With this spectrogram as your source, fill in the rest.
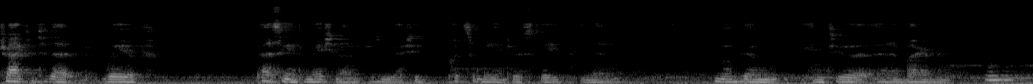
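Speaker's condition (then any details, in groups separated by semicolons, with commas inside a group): Parkinson's; voice weakened by Parkinson's, knee replaced after hardly walking, earlier taught from chair; teaches with lavalier microphone on belt, can move around a little; voice went with Parkinson's, can still whisper, formerly whisper carried and was heard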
